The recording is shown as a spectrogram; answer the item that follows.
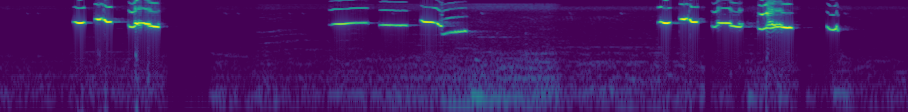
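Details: Oriental magpie-robin kept as a cage bird, relaxed ngeplong singing for training: groups of sharp whistled notes, a descending run of thin slurred whistles mid-clip, then a final cluster of bright chirps amid near silence.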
